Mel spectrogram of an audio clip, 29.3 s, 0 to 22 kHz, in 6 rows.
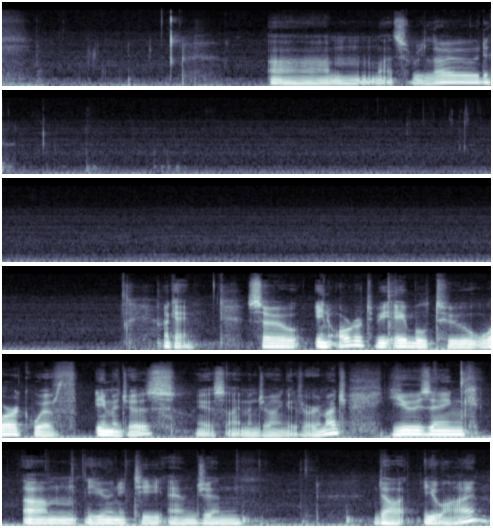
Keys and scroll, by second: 0.0-0.7 typing, 19.1 Return, 23.7-29.3 typing.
